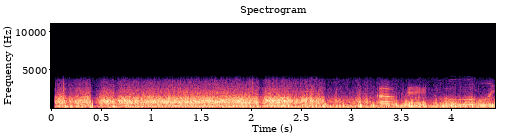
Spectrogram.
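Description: A steady rushing noise for the first two and a half seconds, then a person's voice starting near the end.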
